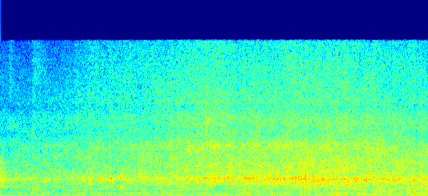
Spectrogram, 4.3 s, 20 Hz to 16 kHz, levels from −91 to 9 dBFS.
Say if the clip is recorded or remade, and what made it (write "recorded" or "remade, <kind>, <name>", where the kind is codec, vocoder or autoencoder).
remade, codec, DAC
